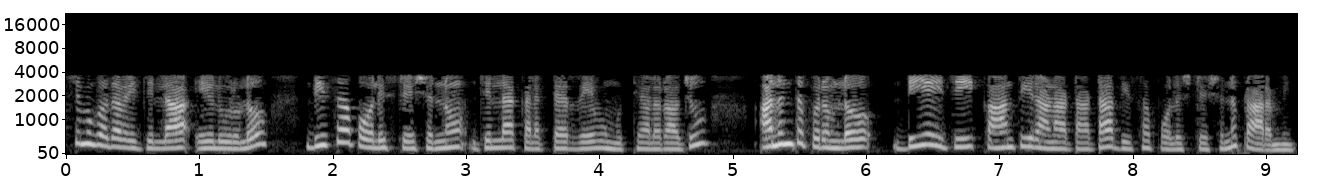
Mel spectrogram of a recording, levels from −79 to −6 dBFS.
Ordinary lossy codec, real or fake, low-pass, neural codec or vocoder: none; real; 3.6 kHz; none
